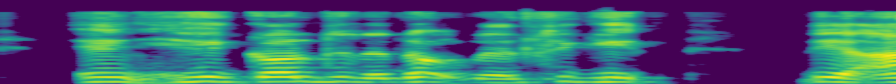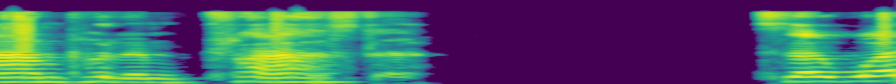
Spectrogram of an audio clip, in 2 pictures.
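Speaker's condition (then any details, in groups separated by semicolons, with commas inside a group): Spastic cerebral palsy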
